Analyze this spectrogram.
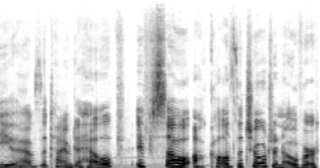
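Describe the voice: A woman's strained, high-pitched, put-on character voice at a fairly quick pace, with faint music in the background.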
